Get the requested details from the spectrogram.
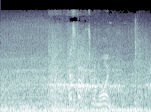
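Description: A truck smashes through a wooden fence with a crunch.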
